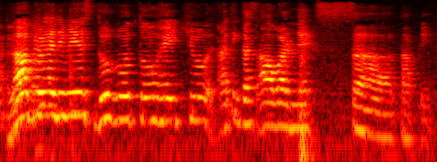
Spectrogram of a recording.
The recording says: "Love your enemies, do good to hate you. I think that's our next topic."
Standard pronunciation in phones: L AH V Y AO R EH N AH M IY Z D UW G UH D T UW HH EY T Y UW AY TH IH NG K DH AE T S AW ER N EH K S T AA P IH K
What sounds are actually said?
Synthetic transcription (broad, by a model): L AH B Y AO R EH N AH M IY S D UW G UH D T UW HH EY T Y UW AY T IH NG K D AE T S AW ER N EH K S T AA P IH K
